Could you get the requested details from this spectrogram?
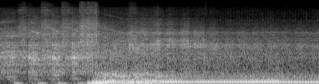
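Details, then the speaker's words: Mitsubishi Evo X cold start: short crank, engine catches and flares, then a harsh metallic rattle under idle; long-standing startup rattle once blamed on the starter, confirmed on the lift as the oil pump. "it's a super super bad rattle right on startup that it's always had i always thought that rattle was a starter and it turns out i've had the car lift for a few days and i've double checked and triple checked this a few times that rattle is not the starter that rattle is actually the oil pump"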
